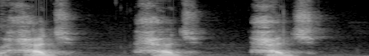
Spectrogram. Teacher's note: So this sound, it's just like H. We just need to stress a little bit in H sound to produce it from the middle part of the throat with much amount of air being pushed out from the mouth. Yeah. So we need to make sure that our mouth is wide open and we are producing the H sound from the middle part of our throat.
